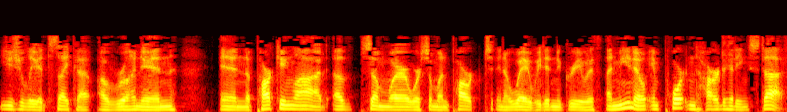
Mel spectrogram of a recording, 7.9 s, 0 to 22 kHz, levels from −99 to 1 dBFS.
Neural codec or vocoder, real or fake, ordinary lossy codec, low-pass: codec, 16 kHz in and 24 kHz out, 0.6 kbps, FocalCodec, streaming, 2048 codes; fake; MP3, 24 kbps; 7.2 kHz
